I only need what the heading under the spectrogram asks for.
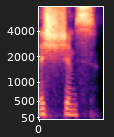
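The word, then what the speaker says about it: الشمس: Le de l'article el, représentant le, la ou les, ne se prononce pas si le mot qu'il définit commence par une lettre solaire.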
